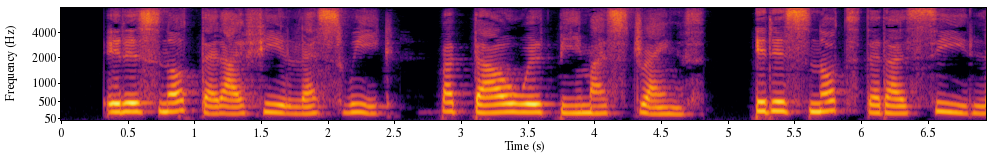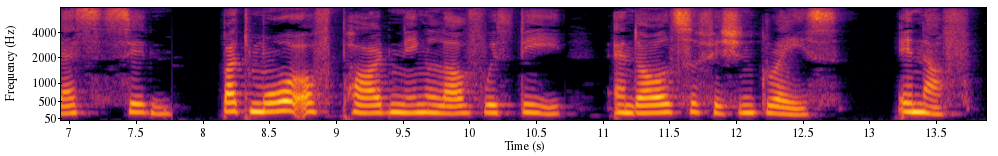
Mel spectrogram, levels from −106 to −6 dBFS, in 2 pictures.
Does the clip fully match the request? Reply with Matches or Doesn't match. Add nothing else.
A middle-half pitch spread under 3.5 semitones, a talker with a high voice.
Matches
